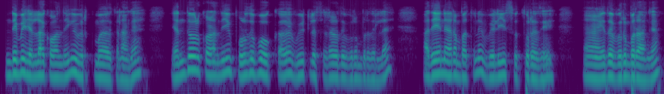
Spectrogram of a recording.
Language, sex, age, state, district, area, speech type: Tamil, male, 30-45, Tamil Nadu, Namakkal, rural, spontaneous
